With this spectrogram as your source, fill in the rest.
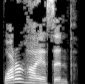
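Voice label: "water hyacinth", British English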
